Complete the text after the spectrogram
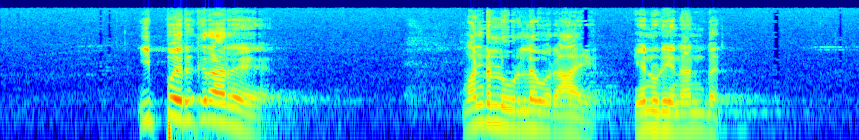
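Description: A man speaks with feeling into a microphone, heard through loudspeakers in an echoing hall.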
